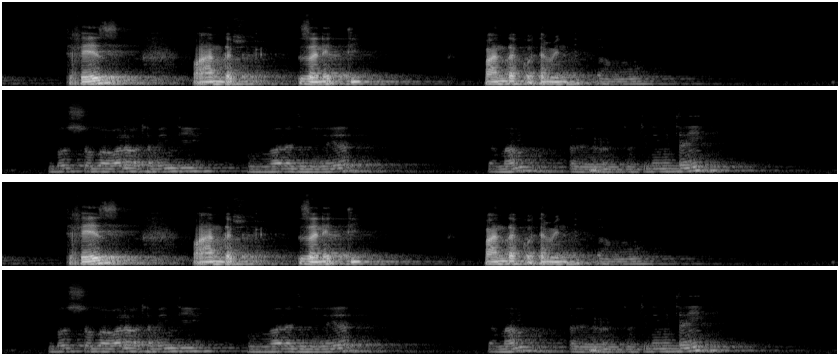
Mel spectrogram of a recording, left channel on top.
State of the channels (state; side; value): identical; both; correlation 1.00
